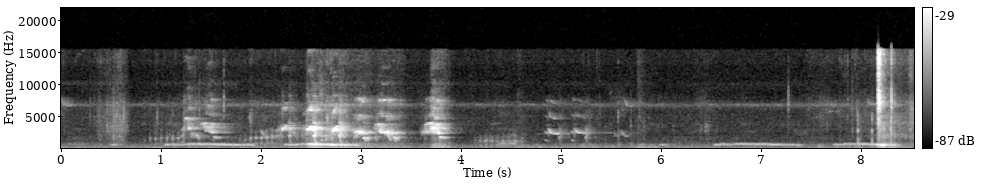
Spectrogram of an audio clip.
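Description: Faint bird calls: quick high chirps mixed with a few short, lower, slightly falling calls, busiest about two to four seconds in. A single sharp click comes near the end.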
